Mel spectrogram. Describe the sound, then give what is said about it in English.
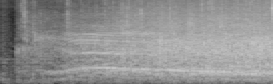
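Audience applause from a partly clapping crowd swells quickly into a steady, dense patter of many hands and holds at full strength to the end. “Oh, everyone's clapping that we see. It's interesting. A lot of clapping going on here. But not the whole room.”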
